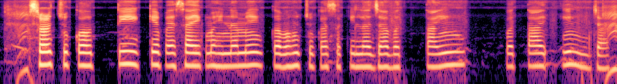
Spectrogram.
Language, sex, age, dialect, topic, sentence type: Bhojpuri, female, 18-24, Western, banking, question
